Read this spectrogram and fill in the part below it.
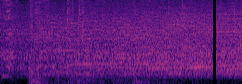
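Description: A wrestler's body thuds heavily onto a ring mat.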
